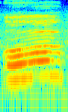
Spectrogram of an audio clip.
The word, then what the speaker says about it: ओम: हमारा जो होता है, हमने जो अ, उ और म का उच्चारण करना होता है, उसको भी देख लीजिए। ऐसे आंखें बंद रहेंगी, मन सहज, रीढ़ की हड्डी सीधी, इसमें क्या होता है कि अ में आप सीधी आवाज़ लेते हैं, ऊ में आपके जो है ओंठ जो है थोड़े चोंच टाइप के हो जाते हैं, ऊ, और म में आपका जो है मुख जो है बंद रहेगा।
